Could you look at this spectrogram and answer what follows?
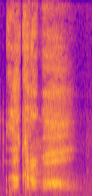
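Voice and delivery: hushed whisper. Real, not acted. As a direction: whisper it over the water. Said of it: "Kaylee, why stop?".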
